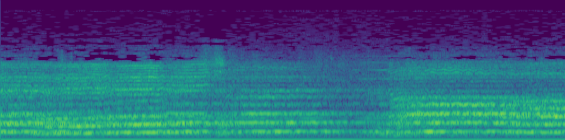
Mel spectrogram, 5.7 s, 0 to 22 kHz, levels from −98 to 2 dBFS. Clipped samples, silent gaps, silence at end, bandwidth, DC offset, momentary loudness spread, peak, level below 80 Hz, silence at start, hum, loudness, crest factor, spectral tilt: under 0.1%; none; 0 s; 7 kHz; 1%; 10 LU; -10 dBFS; -64 dBFS; 0 s; none; -24 LUFS; 14 dB; -7 dB/octave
